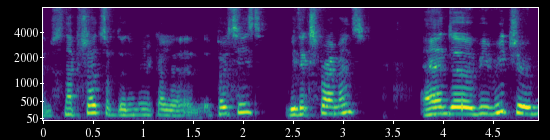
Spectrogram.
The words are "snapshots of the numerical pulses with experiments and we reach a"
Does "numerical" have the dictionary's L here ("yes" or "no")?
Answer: yes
